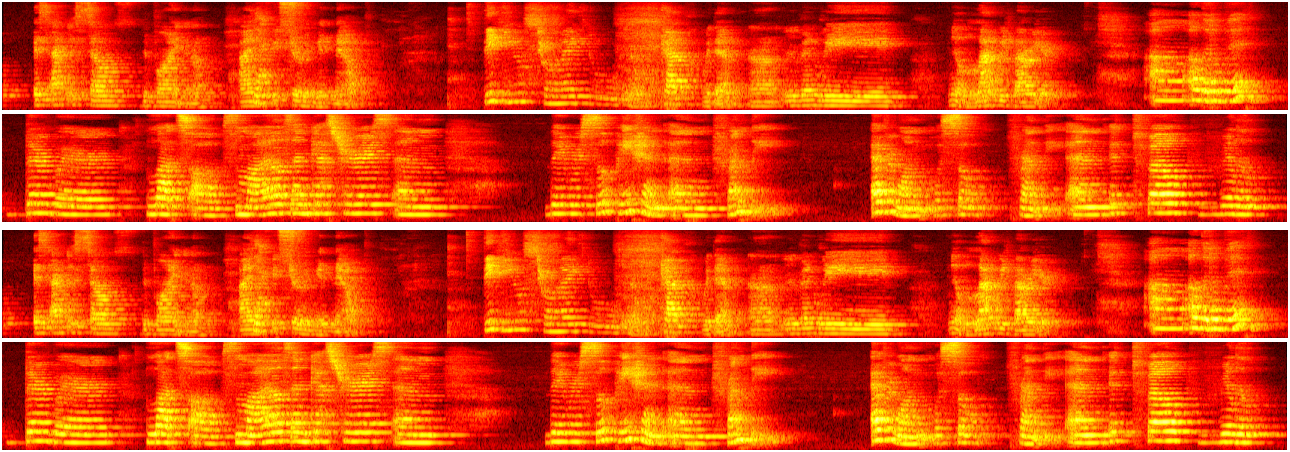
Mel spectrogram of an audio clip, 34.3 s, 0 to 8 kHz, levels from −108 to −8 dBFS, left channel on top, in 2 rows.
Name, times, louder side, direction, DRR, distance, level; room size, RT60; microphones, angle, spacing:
voice 1, 0.4-2.7 3.2-4.7 5.4-5.6 6.4-11.9 12.6-14.0, right 1 dB, 65° right, -5 dB, 0.8 m, -35 dB
voice 2, 3.0-3.9 5.9-6.0 7.0-7.4 8.1-8.9 14.6-15.0 15.3-16.6 17.2-18.8 19.1-23.6 24.4-27.5 28.7-30.2 30.5-33.8, right 2 dB, 35° right, -5 dB, 0.3 m, -29 dB
2.9 x 2.0 x 2.4 m, 1.0 s
head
